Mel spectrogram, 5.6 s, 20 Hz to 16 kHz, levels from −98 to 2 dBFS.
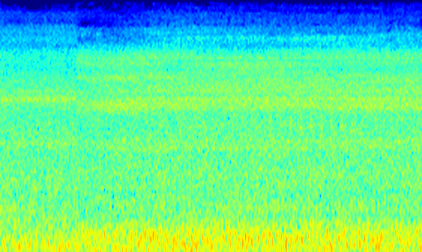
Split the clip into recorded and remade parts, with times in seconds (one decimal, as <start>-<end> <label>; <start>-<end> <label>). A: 0.0-2.6 remade; 2.6-4.7 recorded; 4.7-5.6 remade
